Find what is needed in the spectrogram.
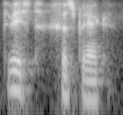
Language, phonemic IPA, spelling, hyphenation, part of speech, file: Dutch, /ˈtʋɪst.xəˌsprɛk/, twistgesprek, twist‧ge‧sprek, noun, Nl-twistgesprek.ogg
- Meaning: a dispute, an argument, a verbal controversy, in particular about political or religious topics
